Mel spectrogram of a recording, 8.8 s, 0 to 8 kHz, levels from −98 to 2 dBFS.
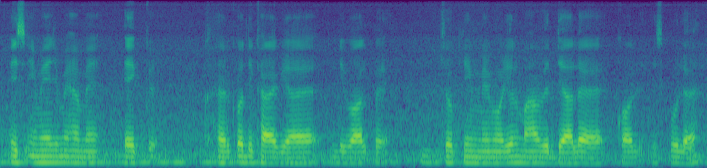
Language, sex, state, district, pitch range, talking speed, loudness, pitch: Hindi, male, Bihar, Jamui, 100-110 Hz, 135 wpm, -23 LUFS, 105 Hz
